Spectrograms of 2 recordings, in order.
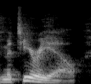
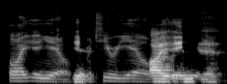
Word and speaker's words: materiel: People and everything the army has that's not people is materiel, not IAL. It's I forget how you spell it, but it's like IEL, materiel.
